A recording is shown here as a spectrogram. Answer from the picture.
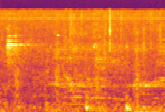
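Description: Hoofbeats of a horse loping on soft dirt arena footing: dull thuds, with two stronger ones a little past the middle.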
